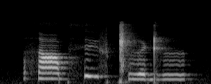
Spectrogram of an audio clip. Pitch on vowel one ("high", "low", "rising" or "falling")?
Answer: low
